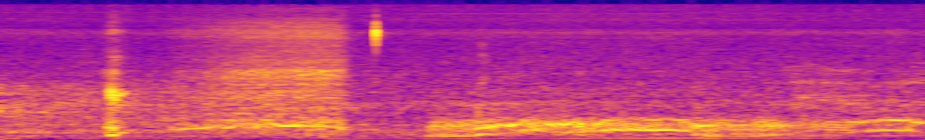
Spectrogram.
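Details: Domestic cat making an odd, low, wavering vocal sound, a rumbling murmur that dips and rises for about two and a half seconds after a brief click, in a quiet room.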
